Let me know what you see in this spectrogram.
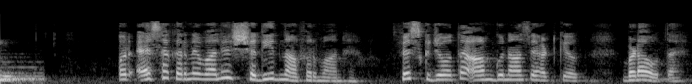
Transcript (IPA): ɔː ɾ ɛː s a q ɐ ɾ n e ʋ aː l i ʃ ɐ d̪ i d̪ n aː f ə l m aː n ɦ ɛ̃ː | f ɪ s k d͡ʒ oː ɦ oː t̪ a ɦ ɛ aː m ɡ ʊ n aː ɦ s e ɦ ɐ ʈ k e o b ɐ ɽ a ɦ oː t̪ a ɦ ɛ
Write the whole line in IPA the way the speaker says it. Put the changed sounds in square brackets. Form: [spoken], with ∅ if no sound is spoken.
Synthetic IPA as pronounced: ɔː ɾ ɛː s a [k] ɐ ɾ n e ʋ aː l [e] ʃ ɐ d̪ [iː] d̪ n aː f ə [ɾ] m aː n ɦ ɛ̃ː | f ɪ s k d͡ʒ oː ɦ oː t̪ a ɦ ɛ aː m ɡ ʊ n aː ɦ s e ɦ ɐ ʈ k e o b ɐ ɽ a ɦ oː t̪ a ɦ [ɛː]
